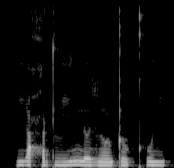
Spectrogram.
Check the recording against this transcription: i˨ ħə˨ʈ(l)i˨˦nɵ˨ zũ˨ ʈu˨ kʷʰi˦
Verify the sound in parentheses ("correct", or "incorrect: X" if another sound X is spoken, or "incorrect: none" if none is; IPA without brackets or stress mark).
incorrect: ʎ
